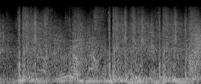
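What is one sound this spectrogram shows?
A gun fires sharply several times.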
